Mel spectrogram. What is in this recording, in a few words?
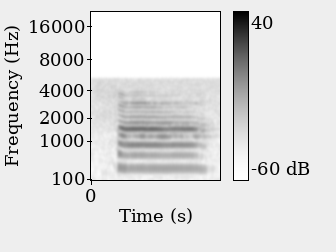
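"faa1", Cantonese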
